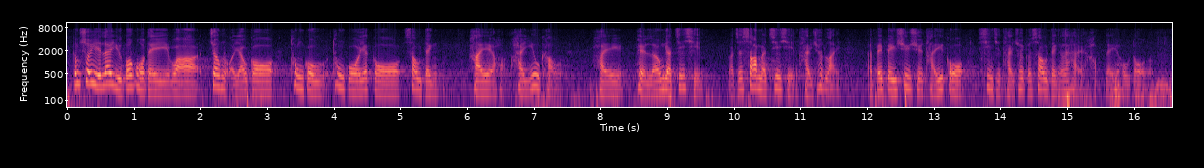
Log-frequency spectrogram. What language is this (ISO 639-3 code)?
yue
